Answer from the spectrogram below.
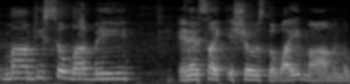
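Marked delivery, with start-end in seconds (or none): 0.0-1.3 put-on pleading kid. Kid voiced in retold ad.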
